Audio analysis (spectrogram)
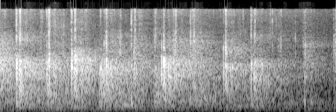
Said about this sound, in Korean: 저렇게 박수 한번 쳐줘요.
